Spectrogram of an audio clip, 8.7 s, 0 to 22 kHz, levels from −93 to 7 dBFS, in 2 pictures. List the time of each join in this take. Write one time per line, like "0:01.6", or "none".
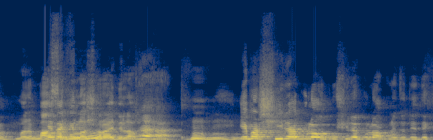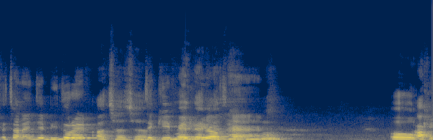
0:01.8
